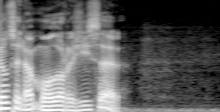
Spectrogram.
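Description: A man speaks close into a microphone.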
